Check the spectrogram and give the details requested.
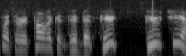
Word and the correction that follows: Fauci: how do you say that name? – Fauci.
